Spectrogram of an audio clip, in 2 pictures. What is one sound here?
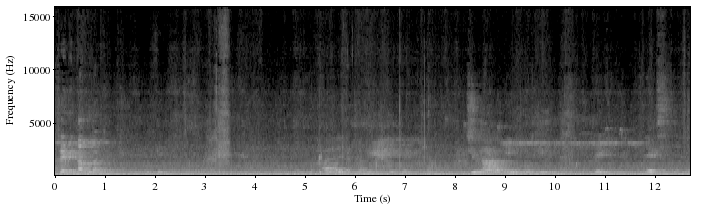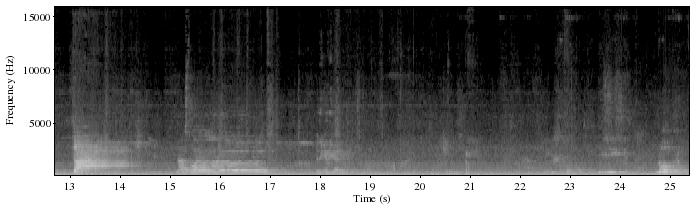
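An elderly man speaks calmly to a group.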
